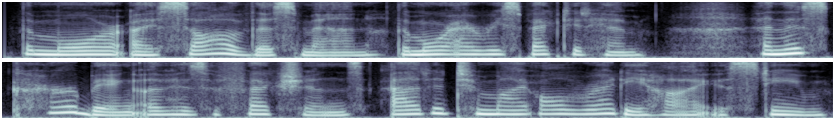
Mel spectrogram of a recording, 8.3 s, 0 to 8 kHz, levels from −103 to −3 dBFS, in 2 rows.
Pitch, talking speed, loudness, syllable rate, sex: 200 Hz, 175 wpm, -16 LUFS, 4.6 syllables/s, female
